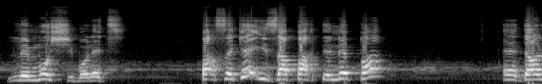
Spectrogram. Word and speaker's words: Shibboleth: pour mes frais limites voyez il a questionné prononcé shibboleth fraser nous sommes dans les temps que nous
